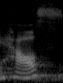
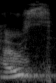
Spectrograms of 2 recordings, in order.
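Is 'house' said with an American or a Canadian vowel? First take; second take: American; Canadian. First: The vowel is open and broad, American style. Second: The vowel is raised, Canadian style. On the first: This is the pronunciation the script asked for. The speaker calls it right. "so we'd say house" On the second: This is the speaker's natural way of saying it. The speaker calls it wrong. "instead of house"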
